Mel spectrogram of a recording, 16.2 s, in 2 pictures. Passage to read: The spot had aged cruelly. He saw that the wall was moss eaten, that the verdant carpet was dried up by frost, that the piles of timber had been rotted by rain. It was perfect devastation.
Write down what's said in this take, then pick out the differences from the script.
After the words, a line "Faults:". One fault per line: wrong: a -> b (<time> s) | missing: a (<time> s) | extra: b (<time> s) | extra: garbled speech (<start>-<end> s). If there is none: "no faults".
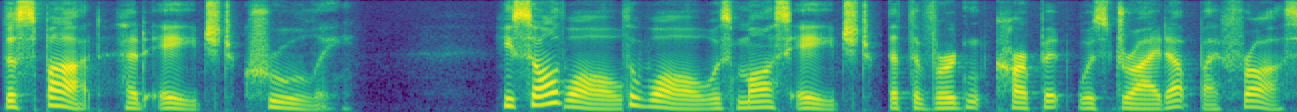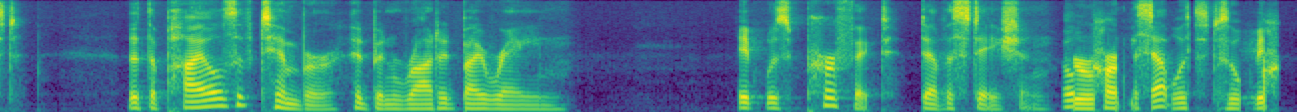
The spot had aged cruelly. He saw wall the wall was moss aged, that the verdant carpet was dried up by frost, that the piles of timber had been rotted by rain. It was perfect devastation. [garbled]
Faults:
wrong: that -> wall (3.6 s)
wrong: eaten -> aged (5.0 s)
extra: garbled speech (14.8-16.1 s)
